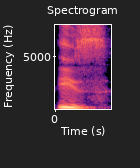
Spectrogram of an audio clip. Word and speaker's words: is: যেমন দেখো IS, ইজ, ইজ, এখানে দেখো এসের উচ্চারণ আমরা জয়ের মতো পাচ্ছি, কেননা আই ভাওয়েলের সঙ্গে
